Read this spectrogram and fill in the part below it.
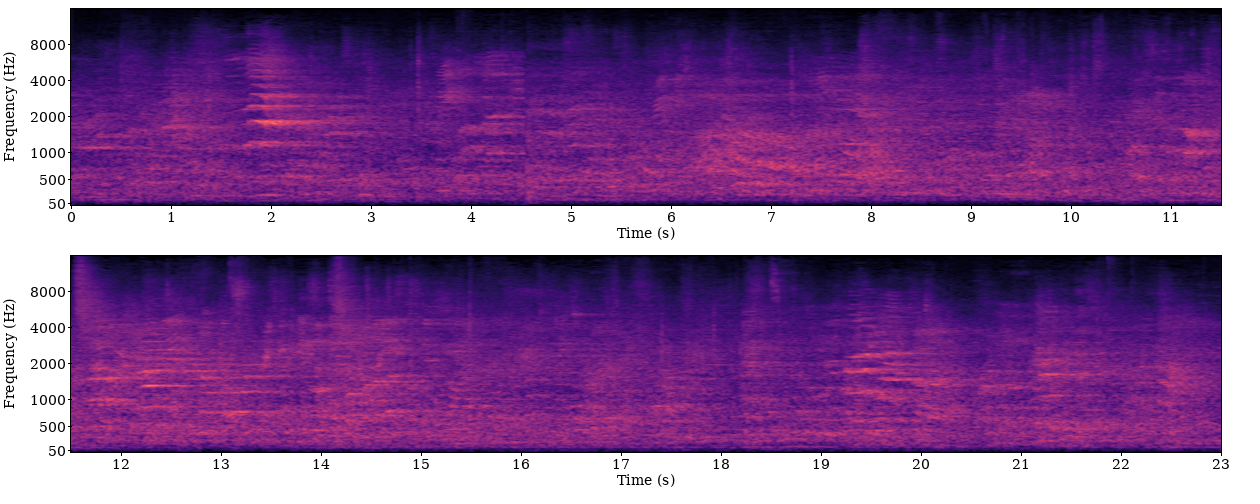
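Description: A crowd of adults murmurs and chatters in a large echoing hall.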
